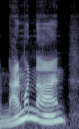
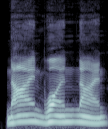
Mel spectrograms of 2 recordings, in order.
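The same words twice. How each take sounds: First: The digits are said with a bouncy rhythm. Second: The digits are said flat and monotone. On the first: The speaker calls it right. "you got to say it with rhythm" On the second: The speaker calls it wrong. "nobody says like"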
